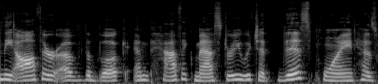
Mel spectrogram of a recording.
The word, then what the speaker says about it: Empathic Mastery: Some people call it Empathetic Mastery, but it is Empathic Mastery, so you got it.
